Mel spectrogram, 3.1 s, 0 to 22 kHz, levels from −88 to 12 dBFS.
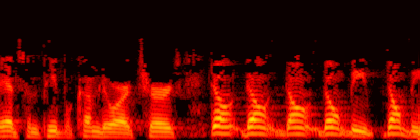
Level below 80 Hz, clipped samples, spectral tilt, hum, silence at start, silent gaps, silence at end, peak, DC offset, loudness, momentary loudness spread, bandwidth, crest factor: -72 dBFS; under 0.1%; -6 dB/octave; none; 0 s; none; 0 s; -12 dBFS; under 0.1%; -30 LUFS; 6 LU; 6.8 kHz; 16 dB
